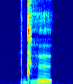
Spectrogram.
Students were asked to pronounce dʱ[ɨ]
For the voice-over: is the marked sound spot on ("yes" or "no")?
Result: yes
